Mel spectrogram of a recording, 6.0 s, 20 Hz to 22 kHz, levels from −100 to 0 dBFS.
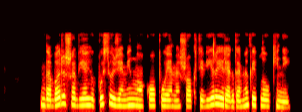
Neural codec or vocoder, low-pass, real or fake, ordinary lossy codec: autoencoder, 48 kHz, 128 numbers a frame, DAC-VAE, trained on Japanese speech; 7.2 kHz; fake; Opus, 64 kbps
